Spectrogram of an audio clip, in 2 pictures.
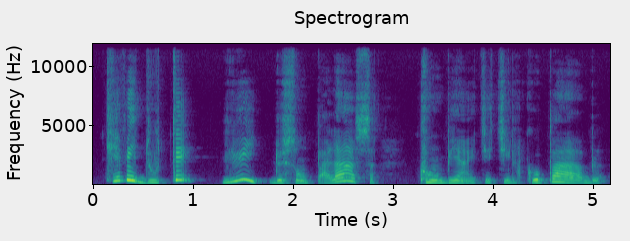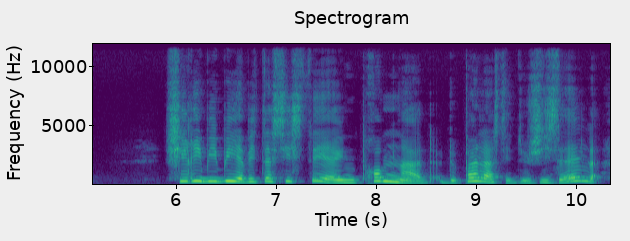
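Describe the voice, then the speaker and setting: A woman reading a classic novel aloud as an audiobook narrator, in an expressive, dramatic way. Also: medium pitch.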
